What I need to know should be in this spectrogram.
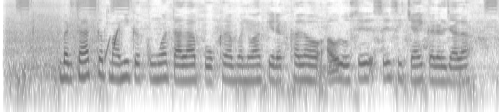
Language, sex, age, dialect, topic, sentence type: Bhojpuri, female, 25-30, Western, agriculture, statement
